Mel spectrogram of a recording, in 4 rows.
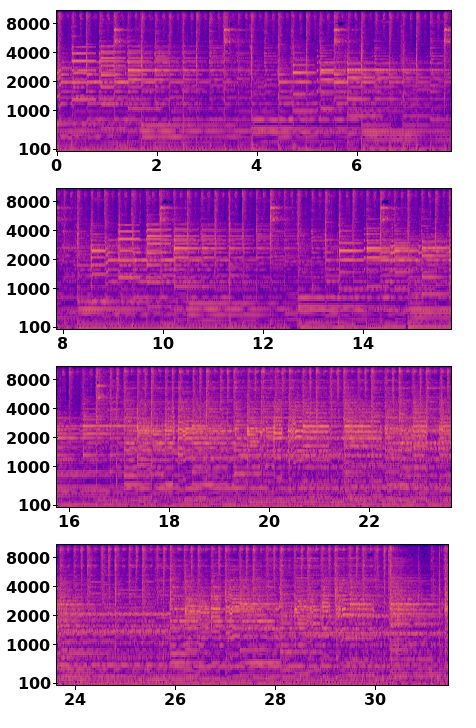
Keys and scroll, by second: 0.5 Escape, 5.4 Escape, 6.6 l, 8.3-9.2 typing, 11.2 p, 12.3 ctrl+g, 15.7 Escape, 16.2-18.0 typing, 18.3 Escape, 20.1 p, 21.1 p, 22.1 Escape, 23.7 m.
